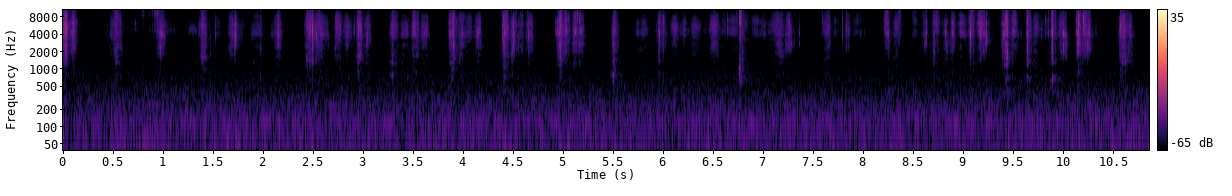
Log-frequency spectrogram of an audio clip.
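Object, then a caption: Plastic bubble wrap sheet. A paintbrush loaded with purple paint is dabbed and rubbed over a clear plastic bubble wrap sheet with air-filled bubbles. It makes a quiet, irregular series of short, bright, crackly scratches and taps that are almost entirely high-pitched with very little low end. Each stroke dies away instantly.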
